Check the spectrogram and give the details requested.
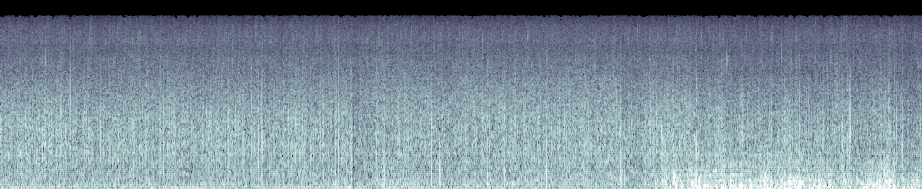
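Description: Steady rain falling, mixed with the rush of a swollen creek running under a footbridge. From about ten seconds in, a low rumble of distant thunder builds beneath it.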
